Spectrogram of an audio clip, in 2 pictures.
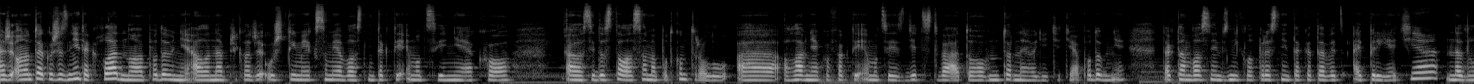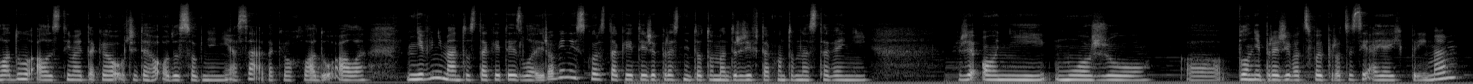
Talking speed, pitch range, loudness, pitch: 195 wpm, 200-220 Hz, -27 LUFS, 210 Hz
